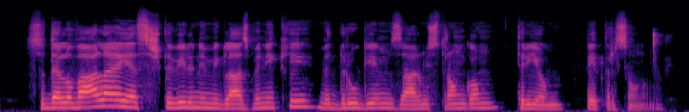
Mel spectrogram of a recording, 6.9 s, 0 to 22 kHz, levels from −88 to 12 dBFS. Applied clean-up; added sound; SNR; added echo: neural mask model Resemble Enhance denoiser.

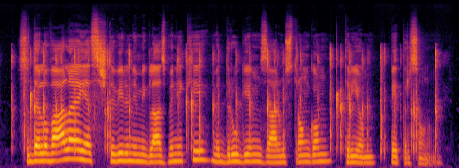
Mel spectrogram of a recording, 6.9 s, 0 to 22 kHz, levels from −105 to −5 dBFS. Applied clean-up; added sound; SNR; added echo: neural mask model RNNoise.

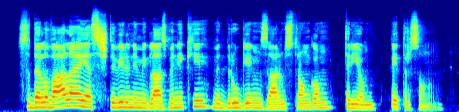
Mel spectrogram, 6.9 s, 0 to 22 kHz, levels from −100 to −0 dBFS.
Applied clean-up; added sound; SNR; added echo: neural mask model DeepFilterNet 3.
